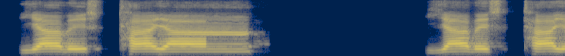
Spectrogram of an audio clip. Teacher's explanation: यहाँ श आधा स मूर्धन्य श ठ महाप्राण है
